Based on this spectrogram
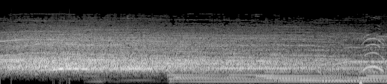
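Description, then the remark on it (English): A large audience at a church service screams and cheers loudly and continuously, a dense wall of voices with whoops and shouts rising over a sustained roar from many people. “Inside, can I hear you scream?”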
